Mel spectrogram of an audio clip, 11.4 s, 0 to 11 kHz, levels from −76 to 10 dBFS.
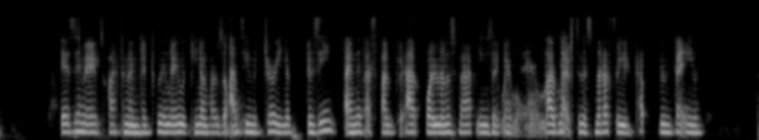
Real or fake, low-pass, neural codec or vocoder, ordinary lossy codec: fake; 7.2 kHz; codec, 16 kHz, 0.5 kbps, FreqCodec, larger model; AAC, 48 kbps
